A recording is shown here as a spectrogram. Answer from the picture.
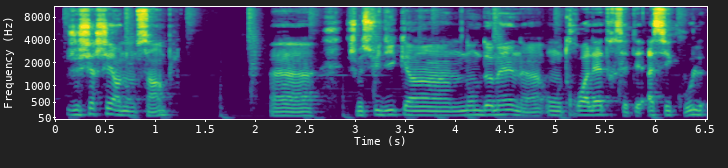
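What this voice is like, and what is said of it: Swiss French accent. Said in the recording (French): “je suis basé en Suisse, vous l'aurez entendu à mon accent.”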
